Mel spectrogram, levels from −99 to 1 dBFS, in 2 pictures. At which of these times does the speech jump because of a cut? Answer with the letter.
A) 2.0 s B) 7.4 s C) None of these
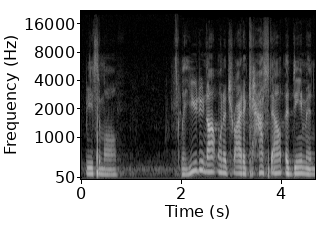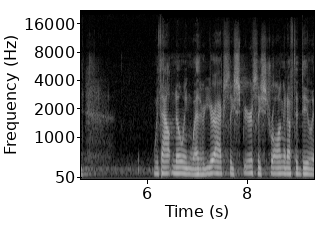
A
